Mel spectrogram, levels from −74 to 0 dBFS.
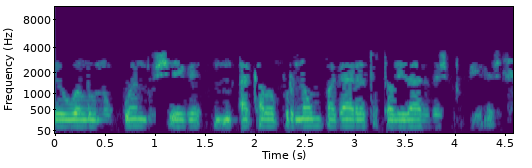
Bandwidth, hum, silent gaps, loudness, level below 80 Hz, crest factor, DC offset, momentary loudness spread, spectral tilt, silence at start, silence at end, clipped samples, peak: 3.7 kHz; none; none; -27 LUFS; -76 dBFS; 16 dB; under 0.1%; 10 LU; -10 dB/octave; 0 s; 0 s; under 0.1%; -12 dBFS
